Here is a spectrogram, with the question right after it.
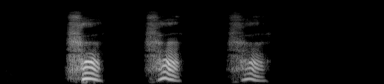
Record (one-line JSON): {"exhalation_length": "3.8 s", "exhalation_amplitude": 23342, "exhalation_signal_mean_std_ratio": 0.32, "survey_phase": "beta (2021-08-13 to 2022-03-07)", "age": "45-64", "gender": "Female", "wearing_mask": "No", "symptom_none": true, "smoker_status": "Never smoked", "respiratory_condition_asthma": false, "respiratory_condition_other": false, "recruitment_source": "REACT", "submission_delay": "2 days", "covid_test_result": "Negative", "covid_test_method": "RT-qPCR", "influenza_a_test_result": "Negative", "influenza_b_test_result": "Negative"}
